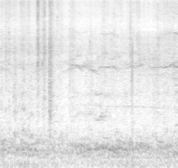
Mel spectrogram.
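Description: Pigeons coo softly amid a steady background murmur of other birds, a few low rounded calls rising and falling across the stretch without any voice over them.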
